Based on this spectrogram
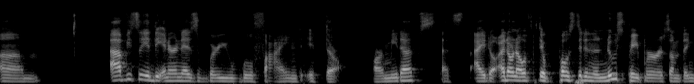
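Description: In a very clean recording with a silent background, a woman with a Californian accent talks at a very fast pace, her very deep, low pitch showing ordinary variation. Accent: Californian American. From Los Angeles, California. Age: 30s. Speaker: roller skater and influencer. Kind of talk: casual interview. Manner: animated.

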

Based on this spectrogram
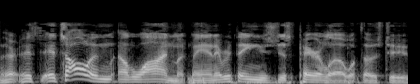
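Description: This man has an unremarkable speaking voice. His pitch sits fairly low. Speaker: wrestling podcast co-host. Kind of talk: casual comedic banter.

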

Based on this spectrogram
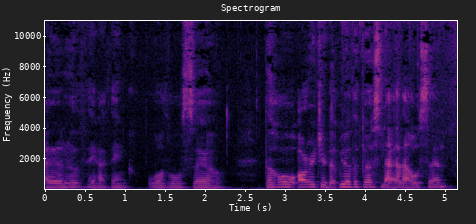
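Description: A British accent at a fairly quick pace. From Britain, Nigerian heritage. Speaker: podcast co-host. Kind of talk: casual chat. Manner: fast, with many fillers and restarts.

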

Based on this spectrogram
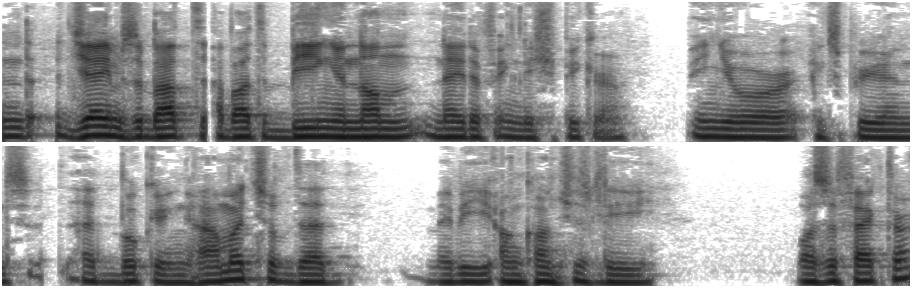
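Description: A man with a Dutch accent speaks at a moderate pace and medium pitch, somewhat breathy, with fairly even intonation. The recording is very clean with a silent background. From Netherlands.

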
